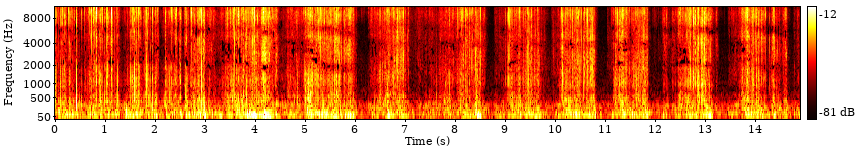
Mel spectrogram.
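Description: Long nails scratch across and flip the plastic sequins on the sequin fabric of a mermaid tail blanket. The result is a bright, dense, crinkly rustle of clicking sequins that comes in uneven bursts separated by short, near-silent pauses.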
